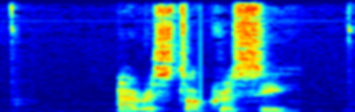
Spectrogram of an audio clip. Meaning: 1. The nobility, or the hereditary ruling class 2. Government by such a class, or a state with such a government 3. A class of people considered (not normally universally) superior to others
- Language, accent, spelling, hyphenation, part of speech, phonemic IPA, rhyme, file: English, UK, aristocracy, a‧ris‧to‧cra‧cy, noun, /ˌæɹ.ɪˈstɒk.ɹə.si/, -ɒkɹəsi, En-uk-aristocracy.opus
